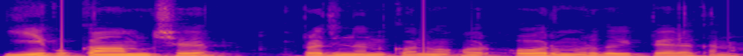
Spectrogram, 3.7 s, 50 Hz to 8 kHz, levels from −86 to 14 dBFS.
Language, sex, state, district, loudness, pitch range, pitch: Garhwali, male, Uttarakhand, Uttarkashi, -17 LUFS, 145-165 Hz, 155 Hz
